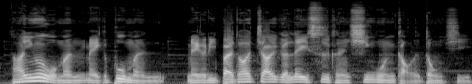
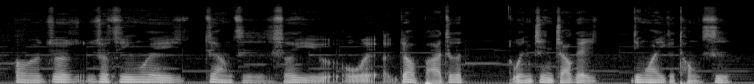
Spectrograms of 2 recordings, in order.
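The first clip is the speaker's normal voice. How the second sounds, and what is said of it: Very quiet, soft mumbling voice. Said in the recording (Chinese): “做事情真的是就讲话很小声啊 ... 就真的这么小声”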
